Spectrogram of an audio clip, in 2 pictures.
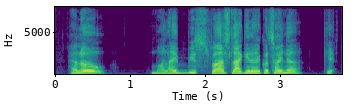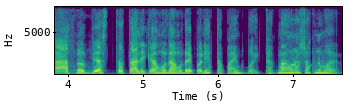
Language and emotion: Nepali, surprised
